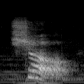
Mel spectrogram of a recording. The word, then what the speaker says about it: yo: I say yo, but there's a lot of people, especially from Argentina and Uruguay, who say it like differently. They say like sho, but I don't trust me in that because I'm not from there.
